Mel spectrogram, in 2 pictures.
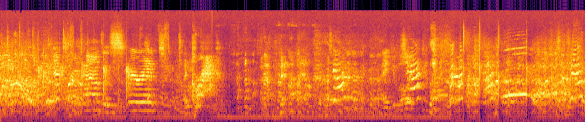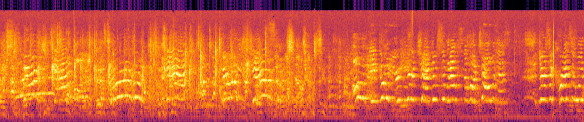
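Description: A crowd of people chatter and talk over one another.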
